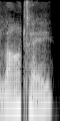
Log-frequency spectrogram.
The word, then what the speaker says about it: latte: The latte, pronounced latte, is the beginner's espresso drink.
